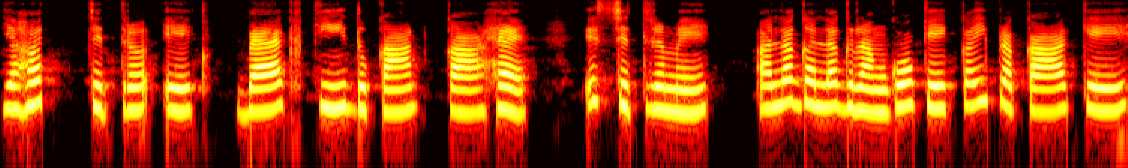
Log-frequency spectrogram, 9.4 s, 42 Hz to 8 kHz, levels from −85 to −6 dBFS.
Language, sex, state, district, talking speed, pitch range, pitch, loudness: Hindi, female, Madhya Pradesh, Dhar, 115 wpm, 255-295 Hz, 275 Hz, -16 LUFS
